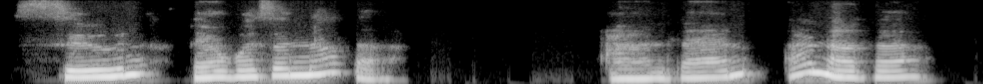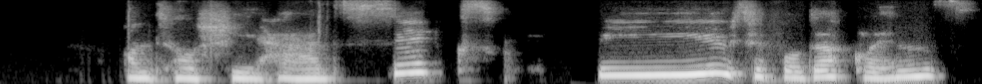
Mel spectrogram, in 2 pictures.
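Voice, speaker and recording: A woman reads a children's story at a very slow, deliberate pace. Her voice is mellow and somewhat husky, and she is expressive, addressing young listeners directly. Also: medium pitch, poor audio.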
